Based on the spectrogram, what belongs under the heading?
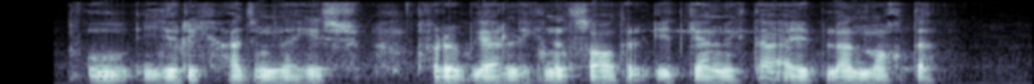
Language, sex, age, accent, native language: Uzbek, male, 18-24, Surxondaryo, Uzbek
